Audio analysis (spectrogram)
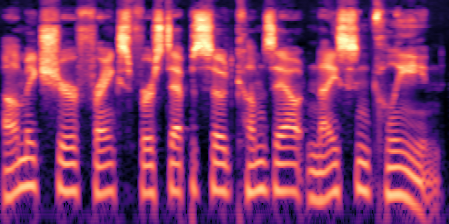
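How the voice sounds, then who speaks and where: An actor playing a smarmy, flirtatious, wisecracking radio producer in an audio comedy, teasing and theatrical with oily charm. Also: male voice, mid-range voice, fairly even intonation, unhurried, a bit bright, no echo, clean studio sound. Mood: smarmy flirting. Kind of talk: audio comedy drama acting.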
